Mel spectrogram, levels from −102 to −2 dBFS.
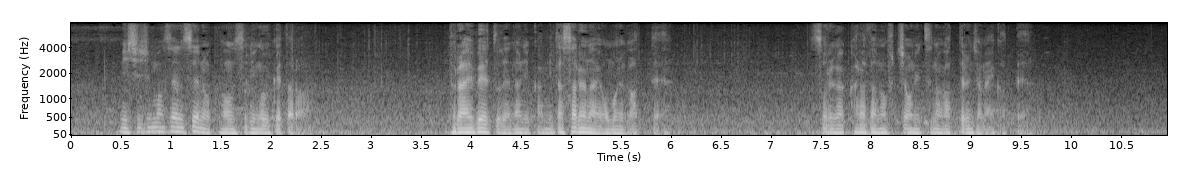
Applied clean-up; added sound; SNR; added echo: none; none; none; none.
